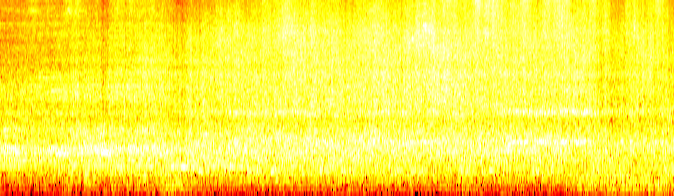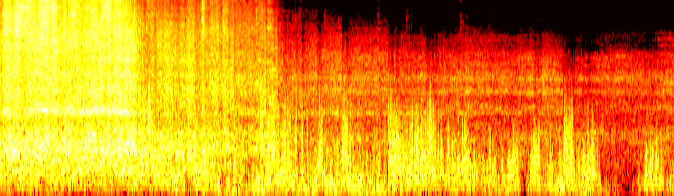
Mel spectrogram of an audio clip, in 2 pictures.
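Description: An electric train roars through a station at close range with rhythmic clickety-clack, loud and steady, then tapers off as it clears the platform.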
